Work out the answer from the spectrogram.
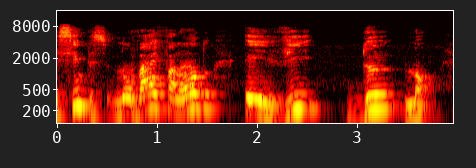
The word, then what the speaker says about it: évidemment: Porque aqui está escrito com E, mas se E, dois M's nos advérbios, ele se transforma em som de A. Tá? Abondamment, évidemment, e assim por diante, tá?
